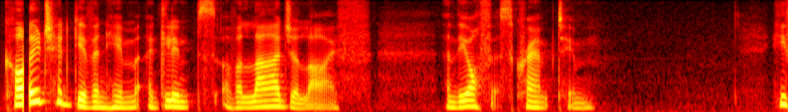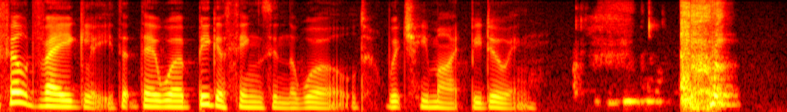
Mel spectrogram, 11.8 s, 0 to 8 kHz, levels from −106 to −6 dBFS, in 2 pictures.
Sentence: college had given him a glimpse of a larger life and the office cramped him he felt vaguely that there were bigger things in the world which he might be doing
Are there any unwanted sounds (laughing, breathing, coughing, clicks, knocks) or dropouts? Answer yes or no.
yes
